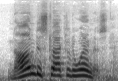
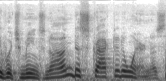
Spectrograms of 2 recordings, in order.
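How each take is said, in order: First: "Non-distracted" lifted and pressed, falling on "awareness"; stress on non-distracted. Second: Said in the usual way. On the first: Shown as a demonstration. Teacher repeating the term for students, pressing "Non-distracted".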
